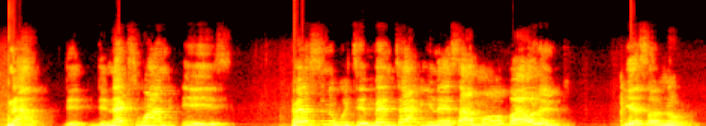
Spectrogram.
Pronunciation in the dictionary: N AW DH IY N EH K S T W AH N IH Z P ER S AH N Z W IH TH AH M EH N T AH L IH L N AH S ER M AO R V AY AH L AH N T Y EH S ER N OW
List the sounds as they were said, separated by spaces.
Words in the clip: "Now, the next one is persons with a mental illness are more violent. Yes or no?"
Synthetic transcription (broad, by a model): N AW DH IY N EH K S T W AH N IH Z P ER S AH N W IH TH AH M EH N T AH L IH N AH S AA M AO V AY AH L AH N T Y EH S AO N OW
